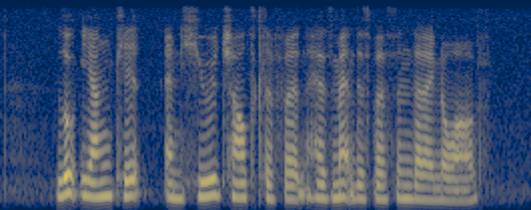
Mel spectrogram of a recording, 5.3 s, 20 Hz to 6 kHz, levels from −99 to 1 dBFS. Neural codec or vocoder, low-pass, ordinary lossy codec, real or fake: none; 5.4 kHz; none; real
